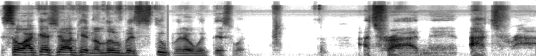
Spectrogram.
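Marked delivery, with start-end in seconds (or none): 3.6-5.3 whisper. Real, not acted. Mock defeat after reading joke.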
